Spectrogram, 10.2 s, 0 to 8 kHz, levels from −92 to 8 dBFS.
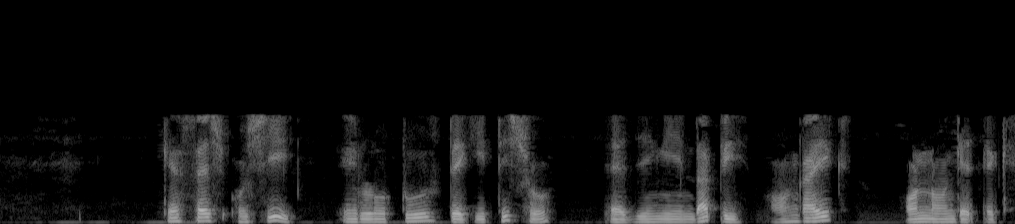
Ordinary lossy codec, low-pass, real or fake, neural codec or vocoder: AAC, 16 kbps; 7.2 kHz; real; none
